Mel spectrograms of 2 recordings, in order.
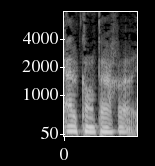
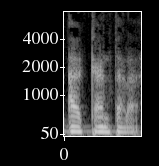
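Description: First: The name is said in a French accent. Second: The name is said in a plain English accent.

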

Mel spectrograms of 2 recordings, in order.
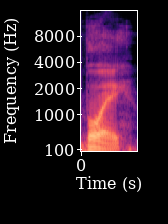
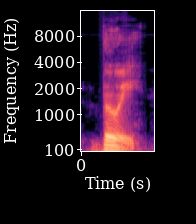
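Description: First: The word sounds exactly like 'boy'. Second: The word does not sound like 'boy'.

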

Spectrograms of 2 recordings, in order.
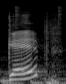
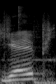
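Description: First: The word begins with a hard g sound. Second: The word begins with a y sound.

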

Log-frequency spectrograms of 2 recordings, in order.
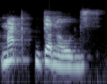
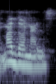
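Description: First: It is said the English way, keeping the final D. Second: It is said the Spanish way, dropping the final D.

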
